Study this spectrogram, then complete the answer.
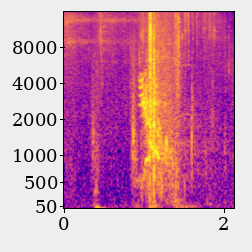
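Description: A heavy blow thuds against a wooden shield.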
